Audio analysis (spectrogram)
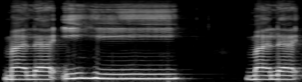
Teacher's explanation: لام کو ہم نے کھینچ کے ادا نہیں کرنا، لام کو جلدی سے ادا کر کے حمزہ پر چلے جانا ہے۔ ملئہ، ملئہ۔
